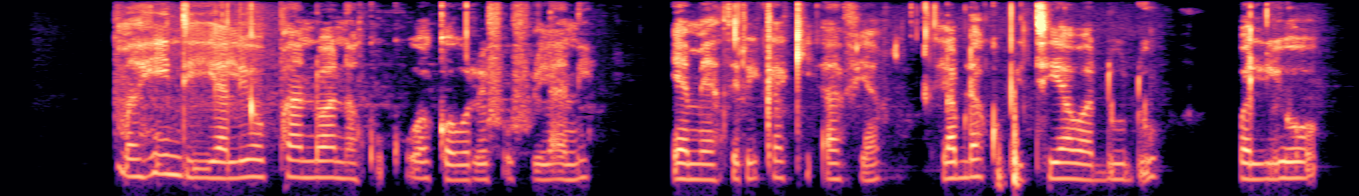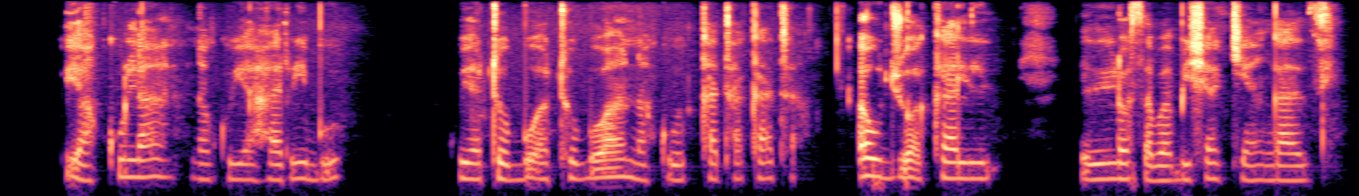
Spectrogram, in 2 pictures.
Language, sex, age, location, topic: Swahili, female, 18-24, Mombasa, agriculture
